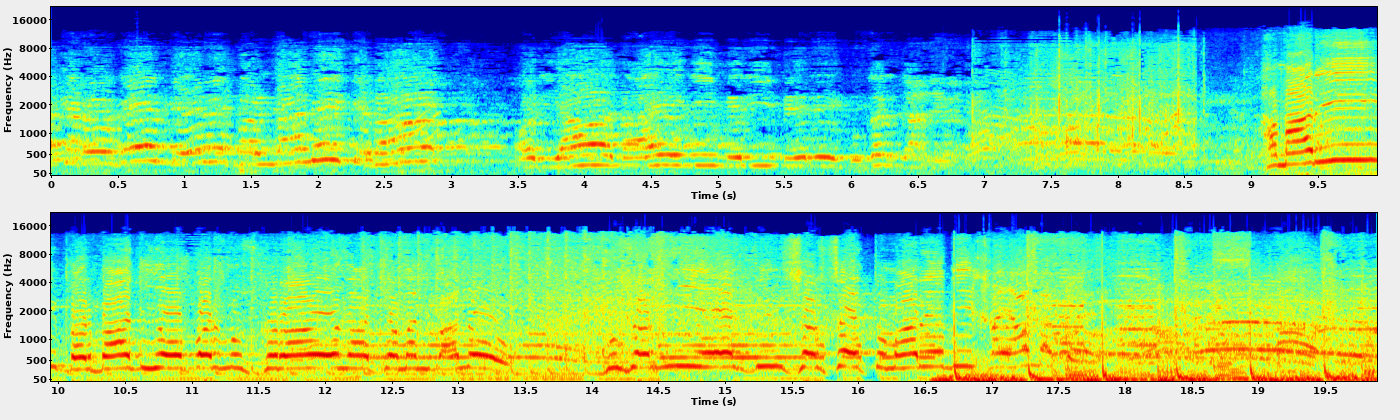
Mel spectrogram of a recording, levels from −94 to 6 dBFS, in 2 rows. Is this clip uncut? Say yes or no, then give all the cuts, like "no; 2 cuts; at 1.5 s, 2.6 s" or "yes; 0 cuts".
yes; 0 cuts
